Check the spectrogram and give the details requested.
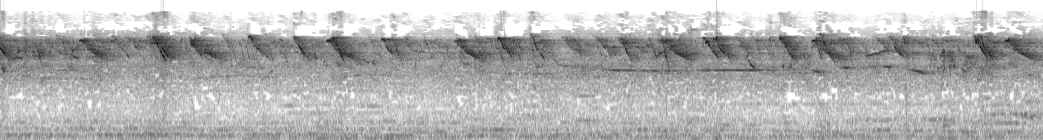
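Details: Many white-eyes, dakun and montanus types, singing together in the ngriwik style for training other white-eyes: dense, very high chirps in quick downward-sweeping strokes, overlapping and repeated several times a second with no pause.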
